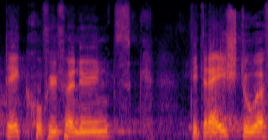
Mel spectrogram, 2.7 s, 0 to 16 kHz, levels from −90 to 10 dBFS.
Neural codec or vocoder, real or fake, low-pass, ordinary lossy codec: vocoder, 44.1 kHz, 128 mel bands, Pupu-Vocoder; fake; 14.4 kHz; Opus, 64 kbps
